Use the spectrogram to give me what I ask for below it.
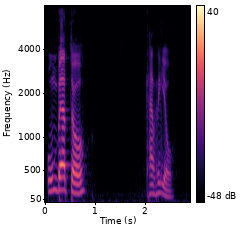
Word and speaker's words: Humberto Carrillo: Say Humberto Carrillo again. – No. – Please. – Humberto Carrillo. Am I saying it correctly? – Yeah, it's close enough. It's good. Thank you. – I rolled my R's, right? – It was very good.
